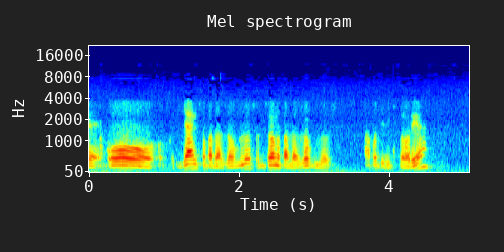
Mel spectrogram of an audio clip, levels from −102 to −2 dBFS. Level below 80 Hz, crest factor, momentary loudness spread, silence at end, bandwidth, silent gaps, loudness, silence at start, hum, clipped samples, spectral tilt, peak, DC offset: -64 dBFS; 18 dB; 17 LU; 0.55 s; 4.3 kHz; none; -23 LUFS; 0 s; none; under 0.1%; -8.5 dB/octave; -4 dBFS; under 0.1%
